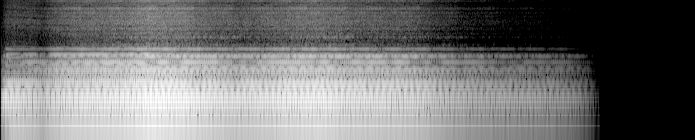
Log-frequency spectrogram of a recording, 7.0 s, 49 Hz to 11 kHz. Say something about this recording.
Choir Sting 3
A short choir sting with synthesized female vocalists.
I'd love to see it!
choir, choral, church, cinematic, female, melodic, music, musical, singing, stinger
